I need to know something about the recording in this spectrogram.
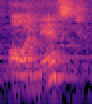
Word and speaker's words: honest: H is silent. So we are pronouncing here an honest boy.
